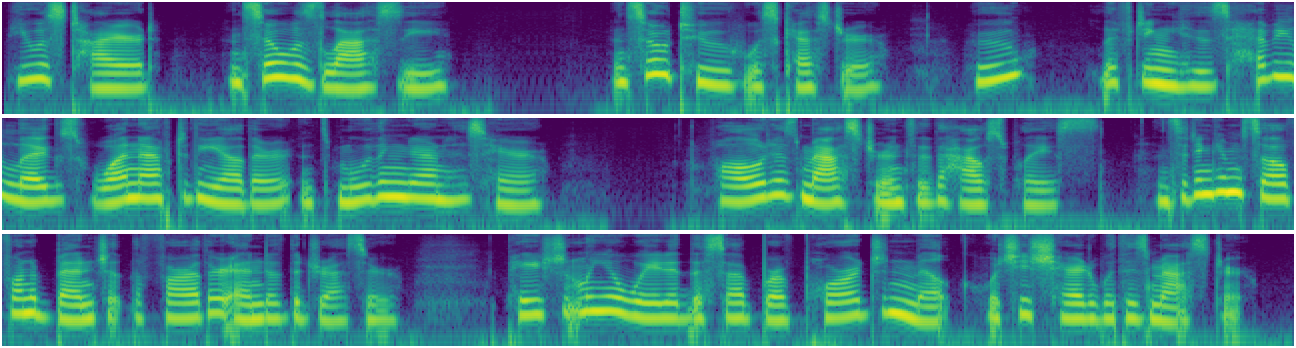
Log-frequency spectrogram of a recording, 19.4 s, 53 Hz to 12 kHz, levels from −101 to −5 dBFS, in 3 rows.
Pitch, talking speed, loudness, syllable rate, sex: 230 Hz, 185 wpm, -20 LUFS, 5.7 syllables/s, female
